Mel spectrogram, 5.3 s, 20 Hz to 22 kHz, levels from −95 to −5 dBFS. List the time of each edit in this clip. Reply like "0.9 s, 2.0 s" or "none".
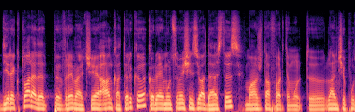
2.2 s, 3.6 s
